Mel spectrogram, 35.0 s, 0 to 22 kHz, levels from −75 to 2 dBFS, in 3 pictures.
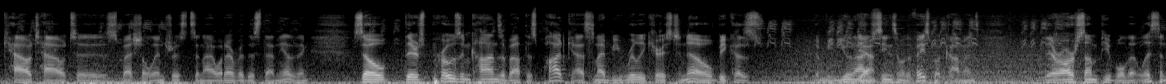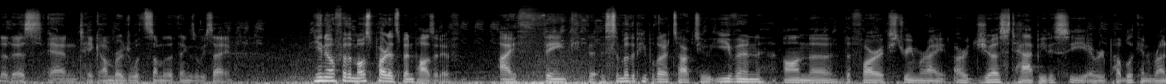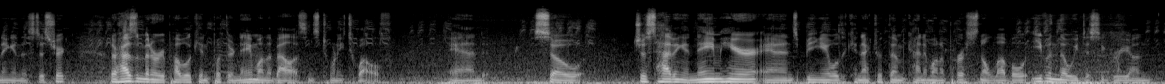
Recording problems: wind noise on the microphone; occasional gusts; 15 dB below the speech

